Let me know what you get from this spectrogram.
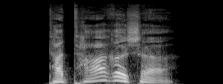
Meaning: inflection of tatarisch: 1. strong/mixed nominative masculine singular 2. strong genitive/dative feminine singular 3. strong genitive plural
- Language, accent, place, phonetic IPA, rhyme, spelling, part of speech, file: German, Germany, Berlin, [taˈtaːʁɪʃɐ], -aːʁɪʃɐ, tatarischer, adjective, De-tatarischer.ogg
